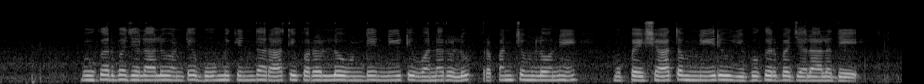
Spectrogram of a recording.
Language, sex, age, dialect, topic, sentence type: Telugu, male, 31-35, Telangana, agriculture, statement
